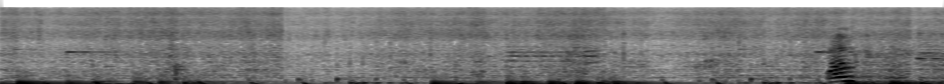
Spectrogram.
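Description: Steady, hissing sizzle of spices frying in a hot pan for mutton rogan josh, with occasional scraping stirs and a voice murmuring underneath.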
